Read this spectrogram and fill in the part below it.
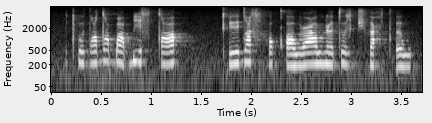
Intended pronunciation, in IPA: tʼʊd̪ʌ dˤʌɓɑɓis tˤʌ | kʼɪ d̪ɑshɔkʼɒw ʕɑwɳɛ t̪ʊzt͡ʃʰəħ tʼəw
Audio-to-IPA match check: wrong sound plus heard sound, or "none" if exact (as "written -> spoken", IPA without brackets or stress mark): ɛ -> ə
